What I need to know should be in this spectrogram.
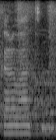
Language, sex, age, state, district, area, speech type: Maithili, female, 18-30, Bihar, Begusarai, urban, spontaneous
